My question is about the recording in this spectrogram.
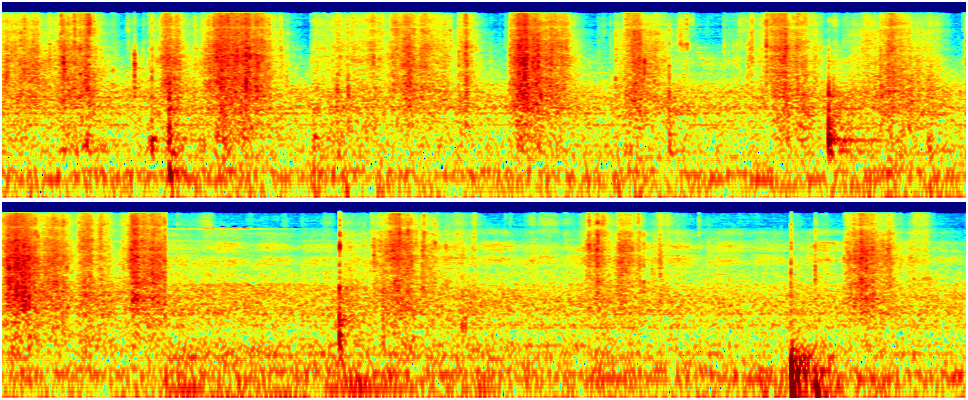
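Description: Dry banana leaves rustling and crackling in irregular bursts as hands rearrange them in a cardboard box, with a single dull thump near the end.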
